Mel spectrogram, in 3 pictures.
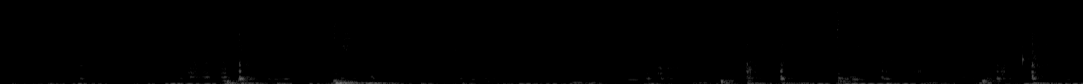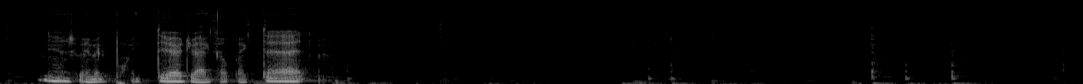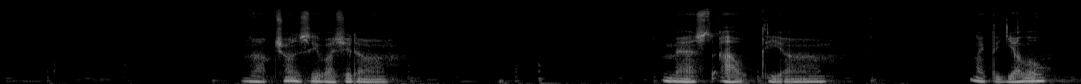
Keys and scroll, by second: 2.1 space, 7.1 space, 9.7 space, 14.2 space, 17.1 space, 19.2 space, 26.5 space.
